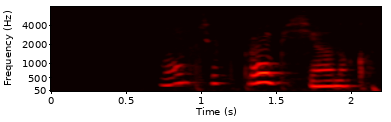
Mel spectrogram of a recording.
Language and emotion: Russian, neutral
